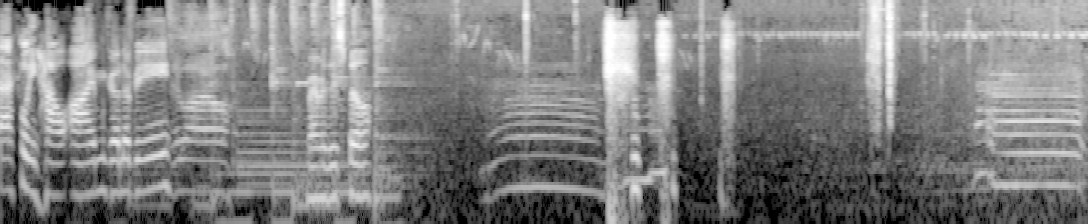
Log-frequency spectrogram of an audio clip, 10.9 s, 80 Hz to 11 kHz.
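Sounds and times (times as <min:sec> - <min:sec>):
speech: 0:00.0 - 0:03.9, 0:06.3 - 0:06.8
cow mooing in a film scene: 0:04.8 - 0:06.6, 0:09.7 - 0:10.8.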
